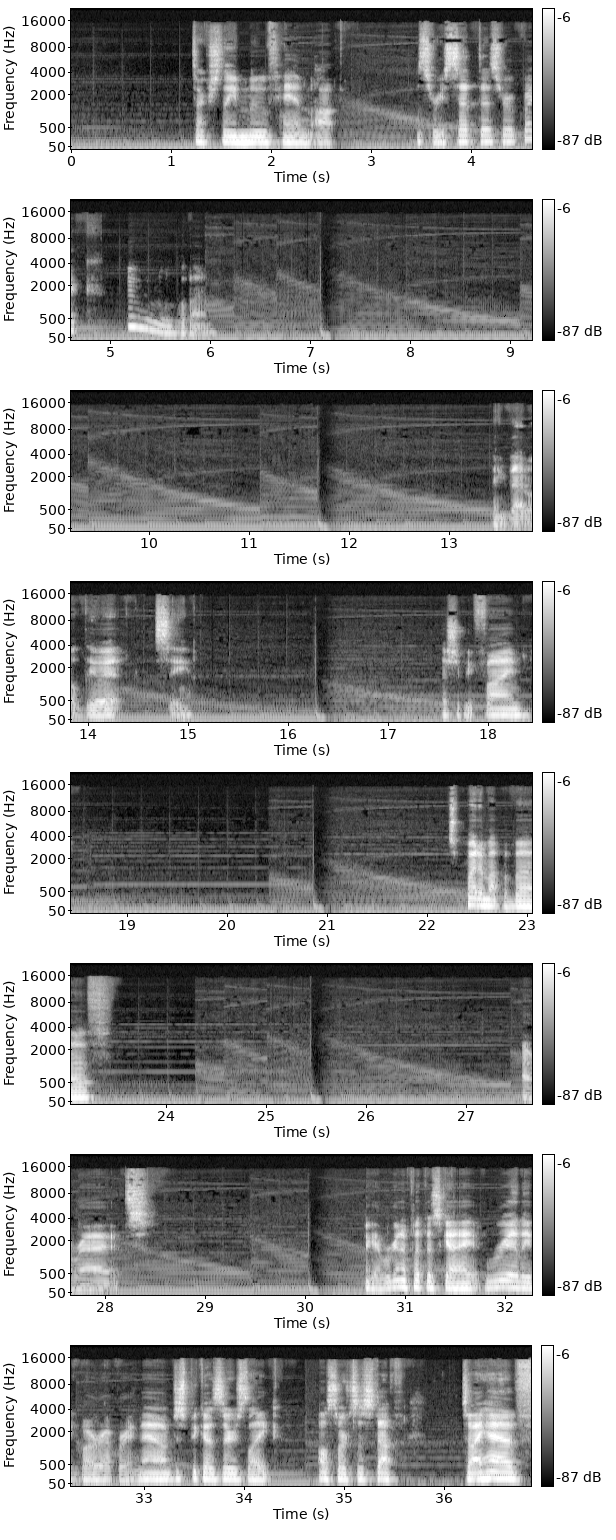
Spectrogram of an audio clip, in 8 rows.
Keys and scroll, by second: 1.8 w, 8.1 q, 17.2 2, 18.0 w, 35.2 q.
